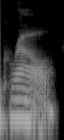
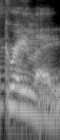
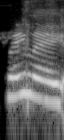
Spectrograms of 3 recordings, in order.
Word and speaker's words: Grell: Jen Hoban and Grell. did I pronounce your last name correctly? No, it's Greyley, but that's okay. Greyley. Okay, I was pronouncing it kind of like it were French.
